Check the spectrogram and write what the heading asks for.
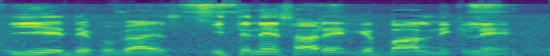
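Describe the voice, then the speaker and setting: Background noise runs under this casual home vlog, where a young man talks to his phone camera at a moderate pace. A family vlogger with a mid-range, fairly even voice, he keeps teasing and calling out to viewers.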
